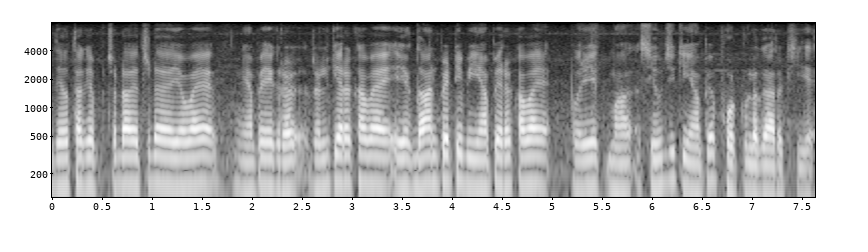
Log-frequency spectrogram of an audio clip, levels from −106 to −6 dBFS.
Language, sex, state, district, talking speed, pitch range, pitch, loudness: Hindi, male, Rajasthan, Bikaner, 265 wpm, 135-150 Hz, 145 Hz, -17 LUFS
